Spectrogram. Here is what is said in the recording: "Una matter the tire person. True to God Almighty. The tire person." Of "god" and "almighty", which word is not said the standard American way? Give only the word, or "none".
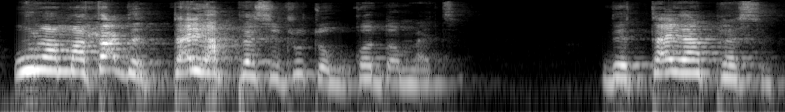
almighty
